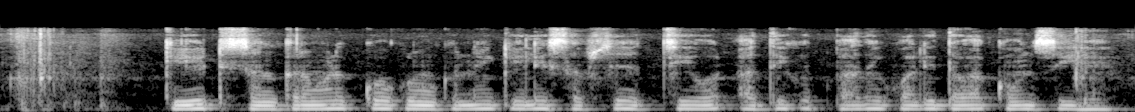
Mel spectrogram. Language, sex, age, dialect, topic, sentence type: Hindi, male, 18-24, Awadhi Bundeli, agriculture, question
